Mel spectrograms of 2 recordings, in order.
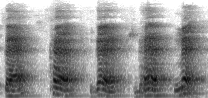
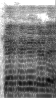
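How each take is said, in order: First: क, ख, ग, घ each separate, from the throat; throat consonants. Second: ड़ as a flap instead of the nasal ङ; run-together mispronunciation. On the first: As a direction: end the row on a velar nasal ङ, not ड़. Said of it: "आपको बोलना है कंठ से". (कंठ से अलग-अलग, आख़िर में ङ) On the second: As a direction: rattle off क, ख, ग, घ, ड़ as one string. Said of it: "इस प्रकार से नहीं बोलना आपको". (सब एक साँस में, आख़िर में ड़) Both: Shown as a demonstration.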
